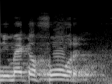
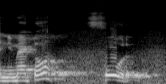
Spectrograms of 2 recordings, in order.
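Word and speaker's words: pneumatophore: इनको इंग्लिश में कहते हैं न्यूमेटोफोर। यहां पे पी साइलेंट है। ठीक है? न्यूमेटोफोर।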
